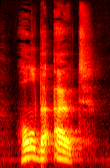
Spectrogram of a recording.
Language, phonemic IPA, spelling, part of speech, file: Dutch, /i/, I, character, Nl-I.ogg
- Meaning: the ninth letter of the Dutch alphabet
